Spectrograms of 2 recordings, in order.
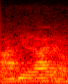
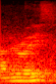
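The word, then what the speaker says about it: amylase: 그래서 근데 나이 드신 교수님들은 이걸 아직까지도 아밀라제라고 하셔. 나중에 대학 가서 보시면 이제 교수님들이 좀 나이가 좀 젊은 교수님들하면 이렇게 뭐 바로 원어 발음대로 아밀레이스 뭐 이렇게 하겠지만 나이 드신 한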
